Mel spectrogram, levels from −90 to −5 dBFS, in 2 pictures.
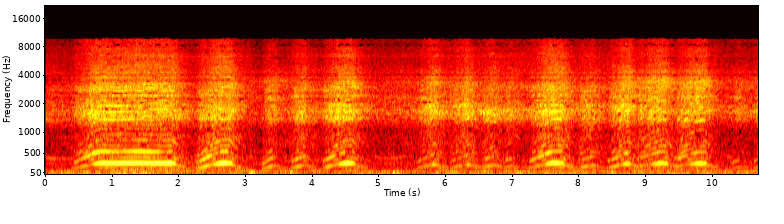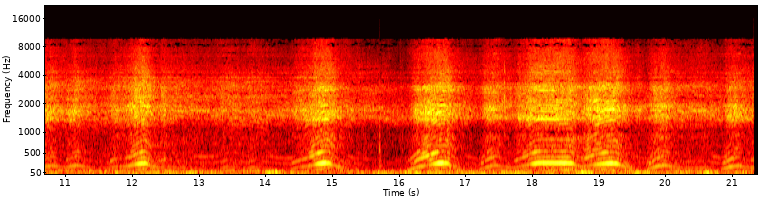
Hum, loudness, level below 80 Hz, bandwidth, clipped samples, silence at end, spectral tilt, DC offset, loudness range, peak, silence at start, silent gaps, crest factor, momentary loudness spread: none; -24 LUFS; -40 dBFS; 10 kHz; under 0.1%; 0.05 s; -2.5 dB/octave; under 0.1%; 7 LU; -8 dBFS; 0 s; none; 18 dB; 15 LU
